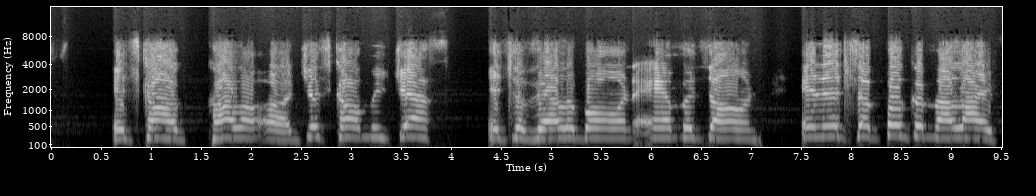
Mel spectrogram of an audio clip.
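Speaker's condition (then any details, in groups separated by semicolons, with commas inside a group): Cerebral palsy; 49 years with condition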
